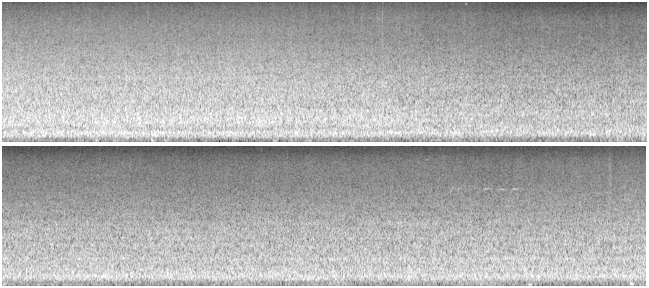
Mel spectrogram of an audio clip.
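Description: A Sardinian mountain stream in rugged terrain rushes steadily as a broad, even wash of flowing water, unbroken and without voices for the whole stretch.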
